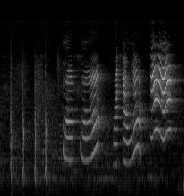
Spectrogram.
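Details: Talking pet parrot kept indoors, said to say 'mummy' and 'papa'. Four sharp clicks come first, then a run of speech-like, wavering phrases that rise and fall, ending on a higher warbling note.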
